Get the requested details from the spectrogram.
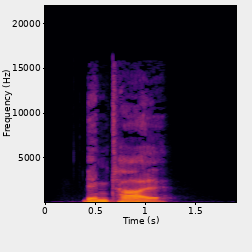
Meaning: dental
- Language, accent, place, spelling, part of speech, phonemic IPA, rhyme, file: German, Germany, Berlin, dental, adjective, /dɛnˈtaːl/, -aːl, De-dental.ogg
